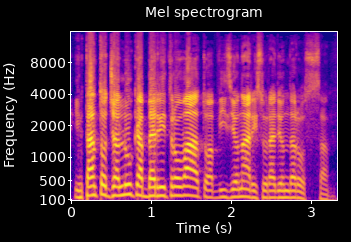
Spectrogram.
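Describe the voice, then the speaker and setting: A man's voice: on the high side, quick pace, clean tone, no room sound. Male radio host, close dry sound. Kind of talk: live radio interview, casual.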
